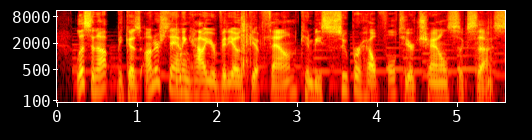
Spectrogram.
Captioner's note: none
